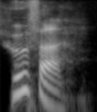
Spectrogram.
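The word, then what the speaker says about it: Hyvä: Hiva. Is it Hoofa pronounced? – Obviously, you haven't seen episode one of Talk Commerce, where we spend at least 15 minutes pronouncing it. – Really? – It's Hoofa.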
